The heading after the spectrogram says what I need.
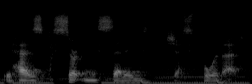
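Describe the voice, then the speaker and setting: A man's voice: low voice, fairly even intonation, a little slow, soft background music. A man presenting a property tour in a casual, explanatory way, with chatty asides as he goes.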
